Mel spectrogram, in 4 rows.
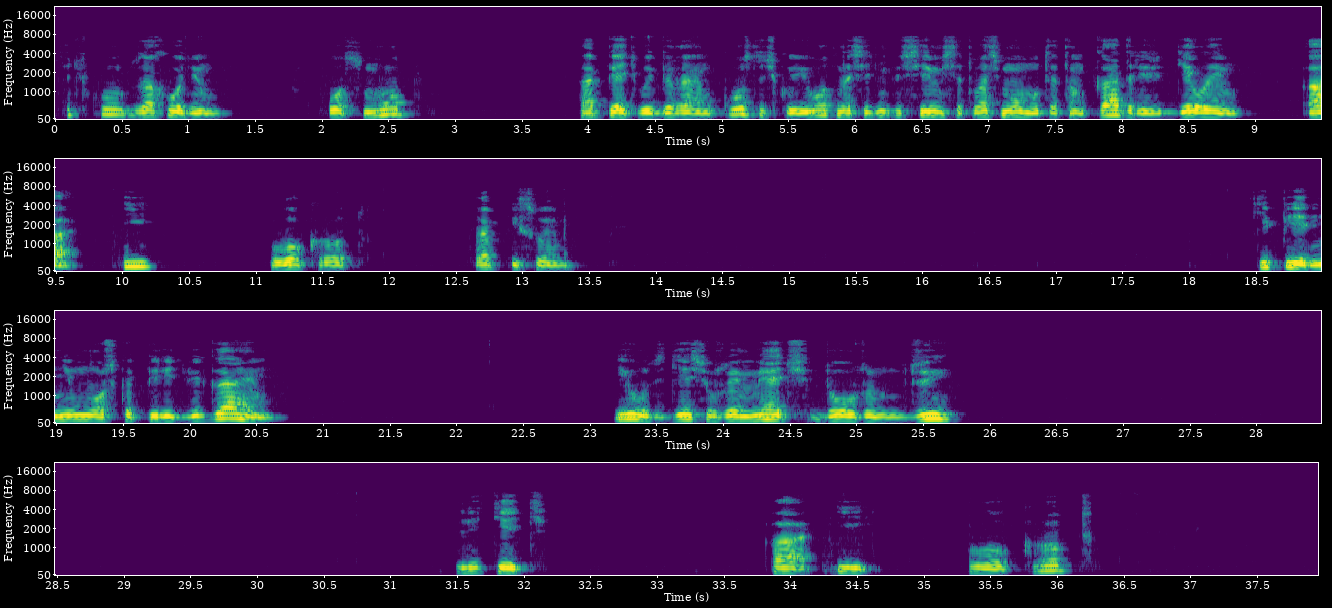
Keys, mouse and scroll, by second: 1.0 click, 2.8-3.1 scroll down 2, 4.3 click, 9.3 a, 9.9 i, 14.8 middle click, 15.4-16.1 scroll down 2, 17.8-18.9 scroll down 1, 18.9 click, 25.6 g, 34.0 a, 34.3 i, 37.6 middle click.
